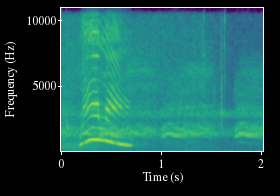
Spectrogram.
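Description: A single short caw-like call about half a second long, rising and then falling in pitch, followed by a faint hiss.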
